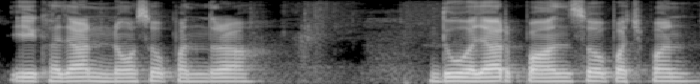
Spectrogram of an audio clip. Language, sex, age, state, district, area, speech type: Hindi, male, 18-30, Madhya Pradesh, Gwalior, urban, spontaneous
